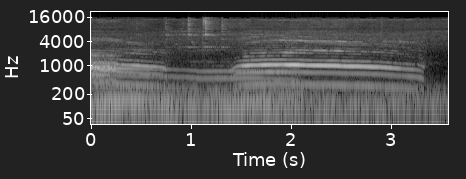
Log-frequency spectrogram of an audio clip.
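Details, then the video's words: A black tomcat and a striped tomcat meet again to fight in woodland in Indonesia, giving long harmonic yowls that slide downward, a brief pause, then a drawn-out steady howl. "KUCING MEONG MEONG BERANTEM ADU GERAMAN TANPA HENTI DI HUTAN"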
